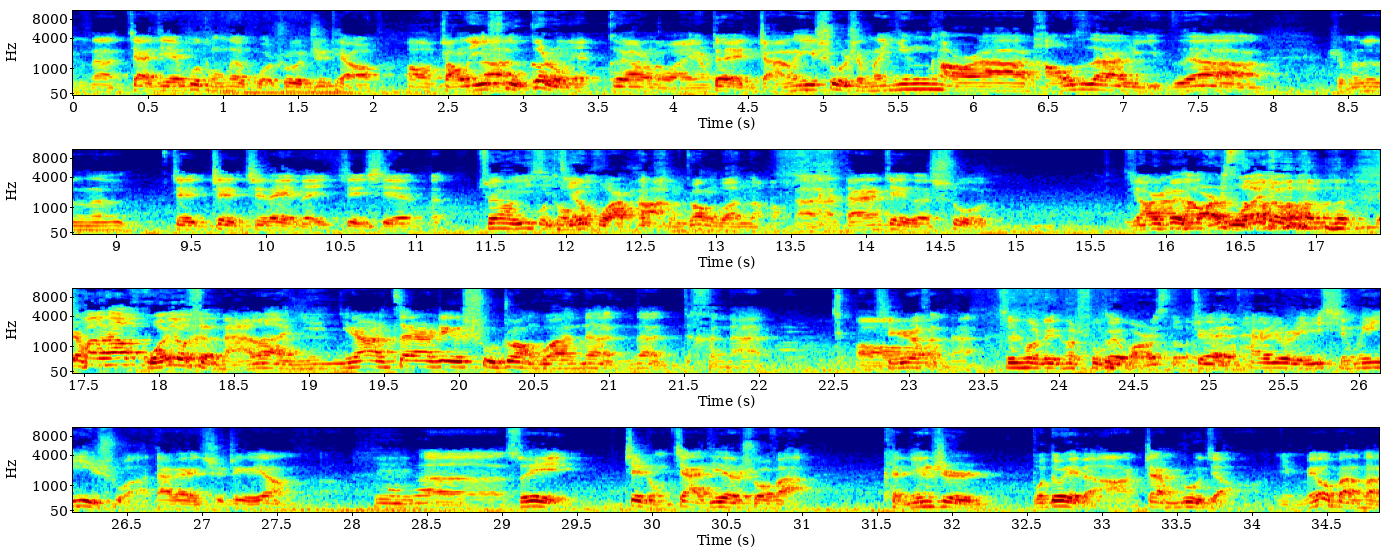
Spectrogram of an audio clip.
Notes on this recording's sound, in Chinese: 本期节目为在张大妈办公区用录音笔录制，可能有街道上的杂音，请见谅。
